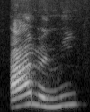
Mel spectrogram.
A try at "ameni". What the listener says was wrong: Là, tu n'as pas tiré. Tire un peu, je vois.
